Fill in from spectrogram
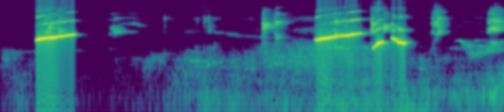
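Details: An Oriental magpie-robin female calls to the male, a popular lure: a lone rising whistle, a quiet gap, then a longer rising whistle with two short bent notes and faint chirps.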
